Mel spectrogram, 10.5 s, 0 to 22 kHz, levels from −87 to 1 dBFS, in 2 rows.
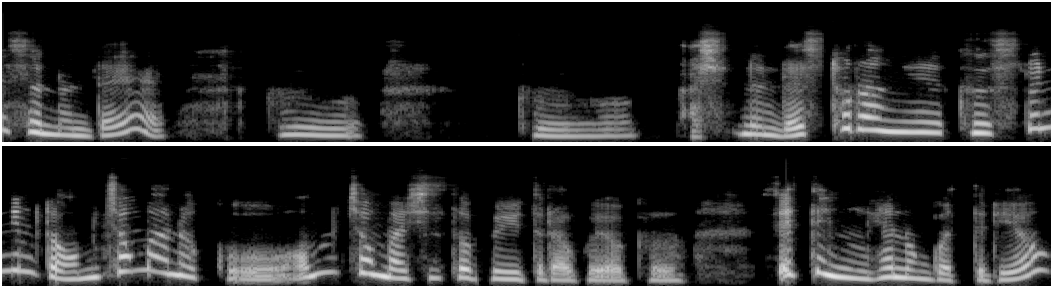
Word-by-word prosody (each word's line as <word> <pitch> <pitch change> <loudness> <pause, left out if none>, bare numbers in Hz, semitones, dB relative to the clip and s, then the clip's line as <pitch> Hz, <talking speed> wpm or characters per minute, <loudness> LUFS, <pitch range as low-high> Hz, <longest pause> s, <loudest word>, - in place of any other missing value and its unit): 있었는데 240 - -1 0.5
그 210 -3 -5 0.8
그 180 -1 -9 0.3
맛있는 220 +5 -2
레스토랑에 295 - +3
그 270 -1 +2
손님도 405 - 0
엄청 260 - +2
많았고 270 - -1
엄청 375 +3 +2
맛있어 240 0 +2
보이더라고요. 205 -3 -2
그 - - -8 0.4
세팅해 265 - +4
놓은 235 -5 +2
것들이요 195 - -2
245 Hz, 250 characters per minute, -22 LUFS, 200-320 Hz, 0.8 s, 세팅해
